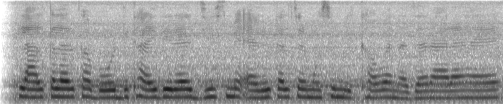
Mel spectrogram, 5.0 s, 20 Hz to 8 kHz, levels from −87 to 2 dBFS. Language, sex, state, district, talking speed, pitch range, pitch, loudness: Hindi, female, Chhattisgarh, Raipur, 205 wpm, 205-230 Hz, 220 Hz, -15 LUFS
